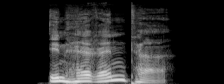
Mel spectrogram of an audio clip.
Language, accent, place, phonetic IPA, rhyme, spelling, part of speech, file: German, Germany, Berlin, [ɪnhɛˈʁɛntɐ], -ɛntɐ, inhärenter, adjective, De-inhärenter.ogg
- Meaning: inflection of inhärent: 1. strong/mixed nominative masculine singular 2. strong genitive/dative feminine singular 3. strong genitive plural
